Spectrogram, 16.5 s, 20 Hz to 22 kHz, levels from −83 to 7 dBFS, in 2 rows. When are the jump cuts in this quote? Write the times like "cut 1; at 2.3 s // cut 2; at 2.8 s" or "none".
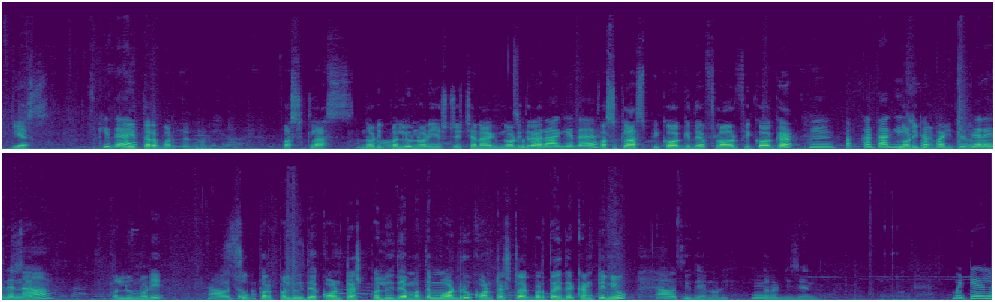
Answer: cut 1; at 0.8 s // cut 2; at 7.0 s // cut 3; at 13.9 s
